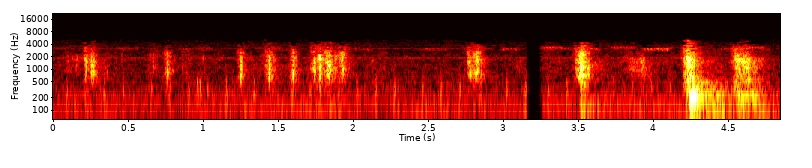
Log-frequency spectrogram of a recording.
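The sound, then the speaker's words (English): Jingling and clicking of keys fumbling in the lock of a house's locked back door, a brief pause, then louder metallic clatter as the latch turns and the door opens. “I'd like to try my keys first.”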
